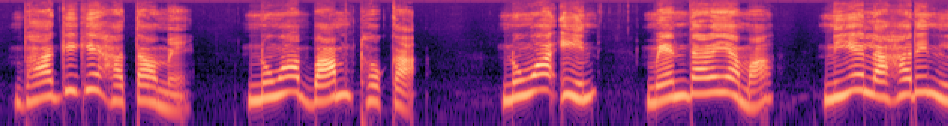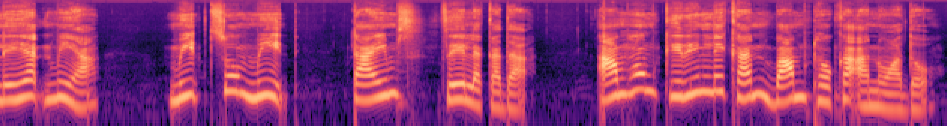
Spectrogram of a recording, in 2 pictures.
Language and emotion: Santali, neutral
